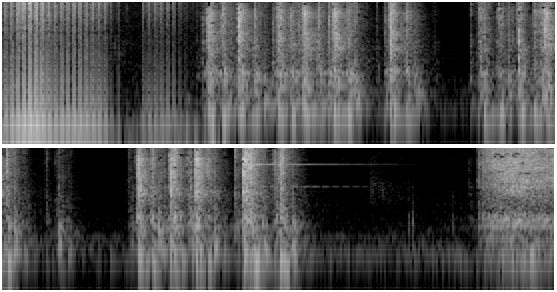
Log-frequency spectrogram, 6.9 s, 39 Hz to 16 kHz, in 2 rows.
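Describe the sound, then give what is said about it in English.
Bursts of rapid mechanical keystrokes on an Erica typewriter, clattering in quick clusters with short pauses between, fairly loud, plus a brief bell-like ding near the end of a line and a carriage shift. “You have accessed entry 424.JB0412, certificate number 37914, the Erica typewriter.”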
